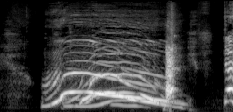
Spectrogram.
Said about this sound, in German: Selbst unser Hund freut sich.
